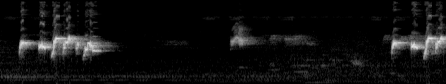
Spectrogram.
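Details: Red-whiskered bulbul song, played as a decoy or to rouse caged birds. A rollicking phrase of rapid whistled notes, a single brief note in the silence, then the phrase starts again nearly four seconds later.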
